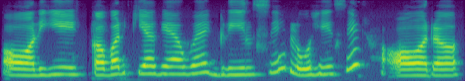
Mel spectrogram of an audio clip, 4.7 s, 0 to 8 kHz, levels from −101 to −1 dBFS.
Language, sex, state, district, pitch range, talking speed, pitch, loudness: Hindi, female, Uttar Pradesh, Lalitpur, 235-285 Hz, 155 wpm, 260 Hz, -16 LUFS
